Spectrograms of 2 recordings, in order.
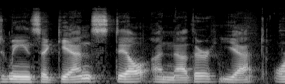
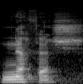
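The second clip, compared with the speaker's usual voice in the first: nefesh with weight on first syllable ne-; 4 dB quieter than usual. Hebrew vocabulary lesson, stress on first syllable of nefesh. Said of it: "Notice the accents on the first syllable".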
